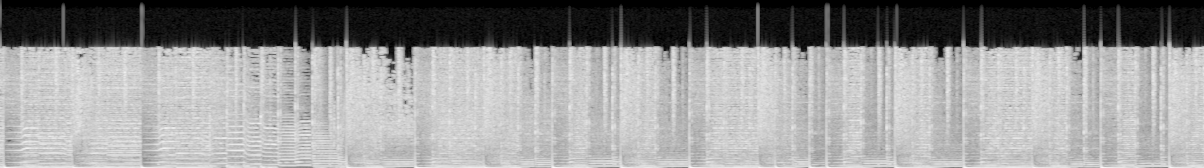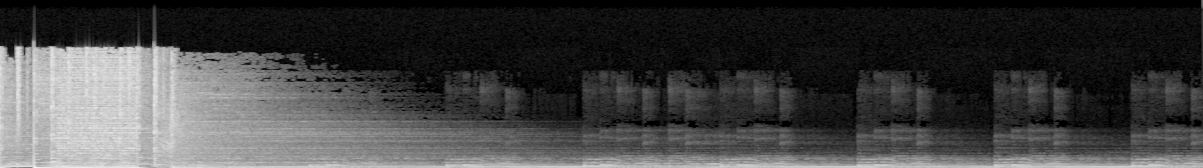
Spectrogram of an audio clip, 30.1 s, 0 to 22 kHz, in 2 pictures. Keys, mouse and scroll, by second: 4.5 click, 21.6 scroll down 1, 23.1 scroll down 6, 24.0 click.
